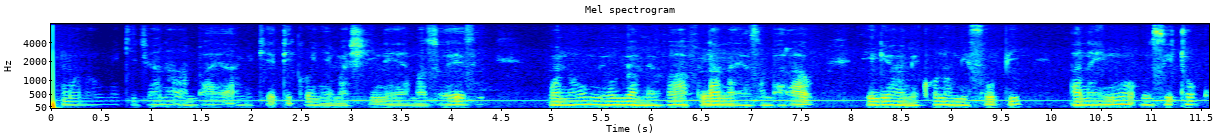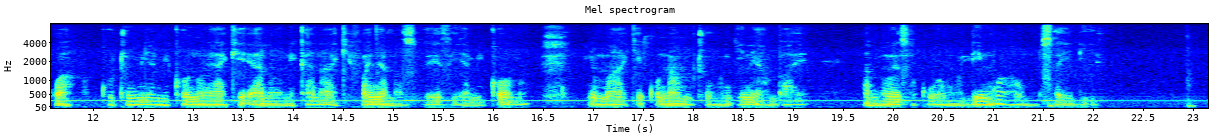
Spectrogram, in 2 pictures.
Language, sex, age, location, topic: Swahili, male, 18-24, Mombasa, health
